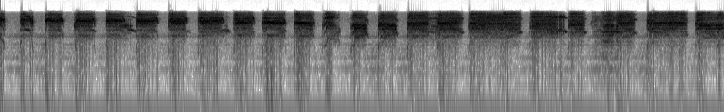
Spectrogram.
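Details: Hand-reared jackdaw nestlings at a rescue centre, taken in after builders disturbed their nest, give harsh, raspy, high squawks two or three times a second, overlapping into a steady chorus. Nothing else is heard.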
